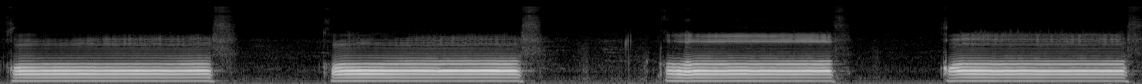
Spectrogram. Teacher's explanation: This Musta'liyah letter will be pronounced from the roots of the tongue and the soft palate.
